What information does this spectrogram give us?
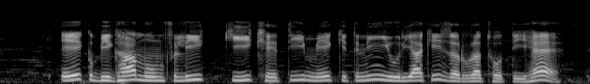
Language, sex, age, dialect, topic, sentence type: Hindi, female, 18-24, Marwari Dhudhari, agriculture, question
